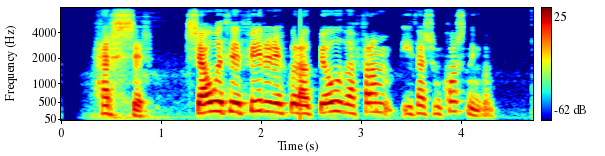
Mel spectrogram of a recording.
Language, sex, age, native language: Icelandic, female, 40-49, Icelandic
